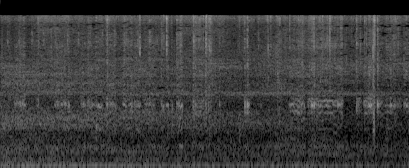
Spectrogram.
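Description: Waterfowl calling faintly from across the water, short calls repeated throughout, over a steady low rumble.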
